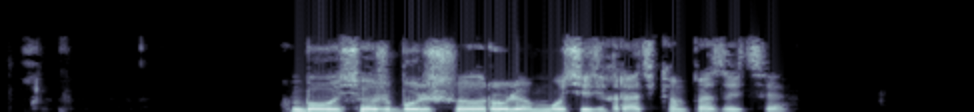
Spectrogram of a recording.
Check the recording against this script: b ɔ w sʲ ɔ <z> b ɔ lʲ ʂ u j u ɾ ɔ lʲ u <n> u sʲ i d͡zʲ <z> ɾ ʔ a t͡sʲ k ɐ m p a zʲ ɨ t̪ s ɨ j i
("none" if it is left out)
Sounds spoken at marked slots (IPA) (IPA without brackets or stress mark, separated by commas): ʐ, m, ɣ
